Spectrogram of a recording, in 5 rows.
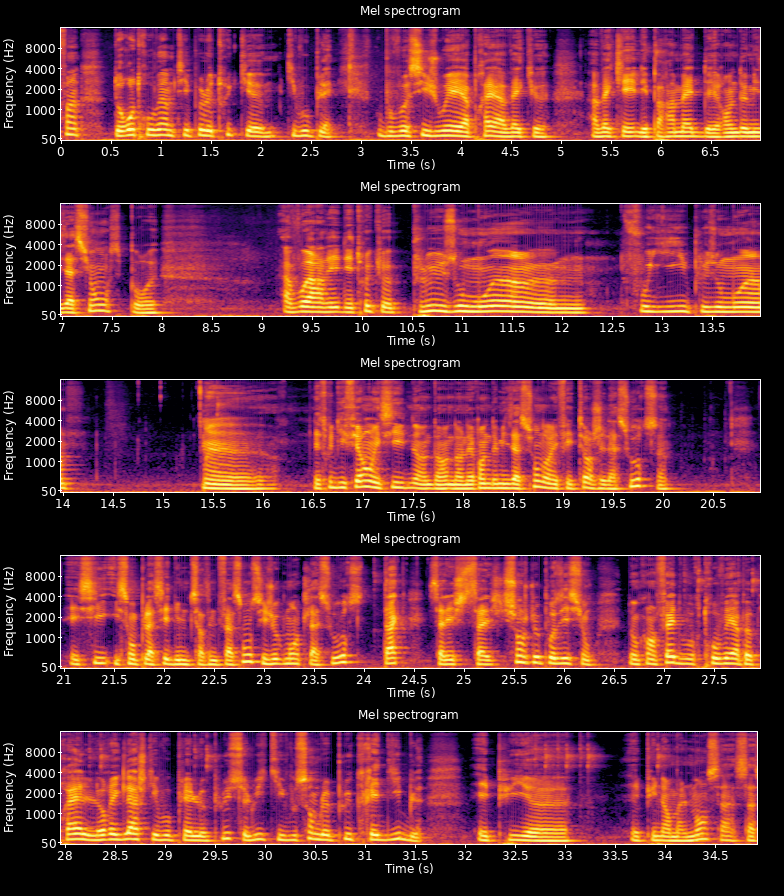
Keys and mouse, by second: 5.7 click, 15.4 click, 24.0 click, 27.1 click, 29.2 click, 32.6 click.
